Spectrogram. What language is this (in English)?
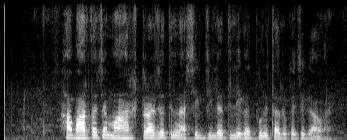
Marathi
